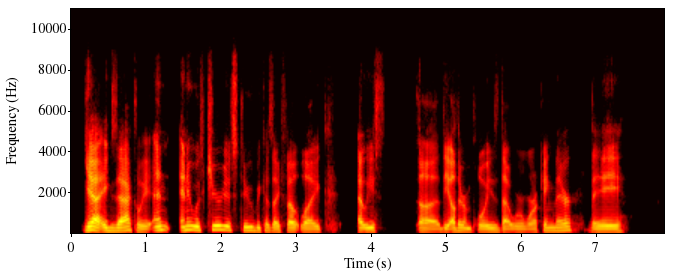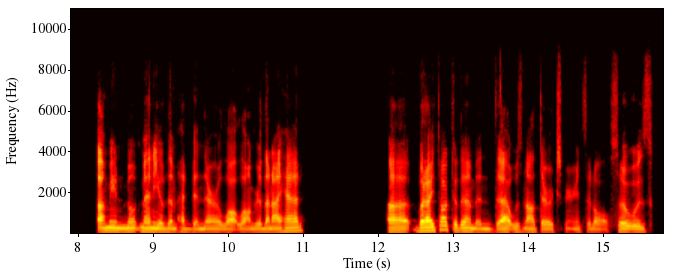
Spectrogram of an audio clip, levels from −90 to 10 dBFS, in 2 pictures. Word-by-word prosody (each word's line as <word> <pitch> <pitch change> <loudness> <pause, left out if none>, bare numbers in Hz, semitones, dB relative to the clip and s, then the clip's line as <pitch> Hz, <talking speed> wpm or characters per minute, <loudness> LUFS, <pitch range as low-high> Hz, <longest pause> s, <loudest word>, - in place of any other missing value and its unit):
Yeah, 175 +3 +9
exactly. 145 -2 +2
And 180 +1 0
and 165 +3 +1
it - - +2
was 180 -3 +2
curious 195 -3 +2
too 165 0 -1
because 145 -1 -5
I 135 - +1
felt 140 +1 -1
like, 130 -2 -3 0.4
at 140 0 +2
least, 145 0 -1 0.4
uh, 125 -4 0
the 135 +2 -2
other 140 +1 +1
employees 135 0 -3
that 120 - -1
were 125 +2 -6
working 125 +5 -5
there, 165 +3 -2 0.2
they 130 0 0 0.9
I 135 - +7
mean, 145 -2 +1
not 140 +1 -1
many 140 -2 +1
of 125 -1 -2
them 125 -1 -2
had 125 -3 -7
been 115 0 -5
there 120 0 -4
a 120 - -5
lot 115 +1 -2
longer 120 +1 -5
than 125 0 -2
I 125 0 +1
had. 145 +3 -1 1.1
Uh, 135 -2 +3
but 155 0 +7
I 155 0 +9
talked 195 +3 -2
to 150 - -1
them, 145 -2 -1
and 120 -1 -6
that 125 +1 +3
was 120 0 -9
not 125 -1 -4
their 115 - -4
experience 120 0 -13
at - - -10
all. 110 -2 -8
So 130 - -3
it 130 -1 0
was 125 -1 -5
135 Hz, 210 wpm, -25 LUFS, 125-150 Hz, 1.1 s, Yeah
